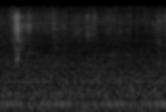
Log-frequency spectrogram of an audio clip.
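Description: Near silence: faint room tone, with a couple of tiny, brief soft noises.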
